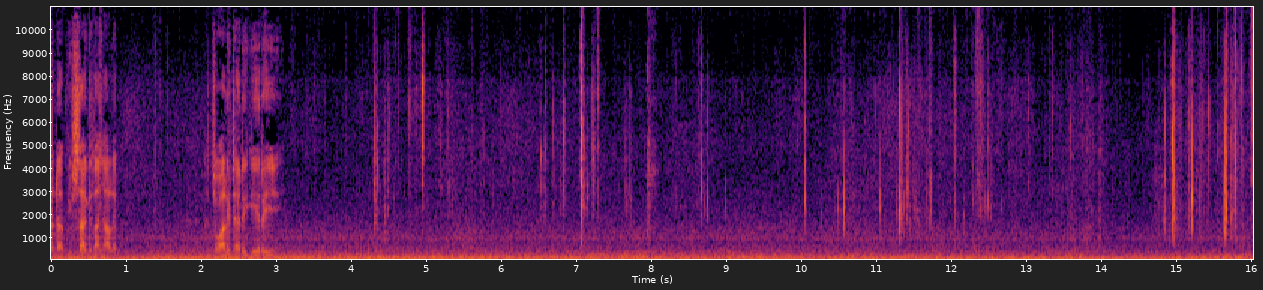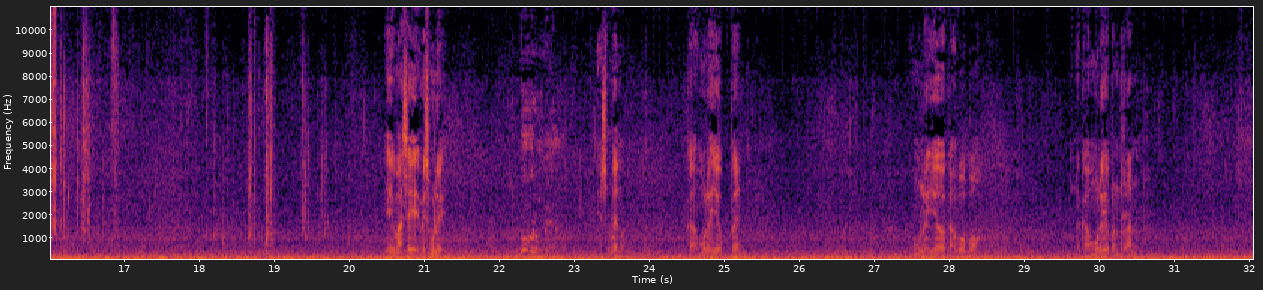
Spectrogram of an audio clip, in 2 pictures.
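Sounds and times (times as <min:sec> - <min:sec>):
car cabin road and engine rumble: 0:00.0 - 0:32.0.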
